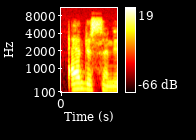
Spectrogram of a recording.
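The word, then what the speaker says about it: Andersen: Yeah, well, I guess I was born, the name Kiss is a Danish name, and Anderson is spelt with an S-E-N, it's Scandinavian.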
